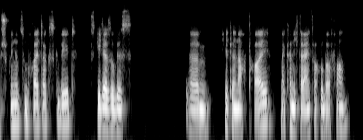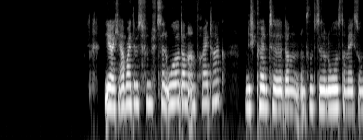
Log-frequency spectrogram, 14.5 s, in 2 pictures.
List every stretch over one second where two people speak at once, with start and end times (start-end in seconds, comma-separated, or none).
none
